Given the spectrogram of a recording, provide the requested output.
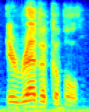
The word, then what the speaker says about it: irrevocable: is irrevocable irrevocable okay instead of bo at the end bull give me a good l irrevocable irratable there you go that's the l sound excellent uh good next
